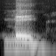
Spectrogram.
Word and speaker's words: make: তো এইটার উচ্চারণ আর মেক হবে না, উচ্চারণ হয়ে যাবে মেক। মেক।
